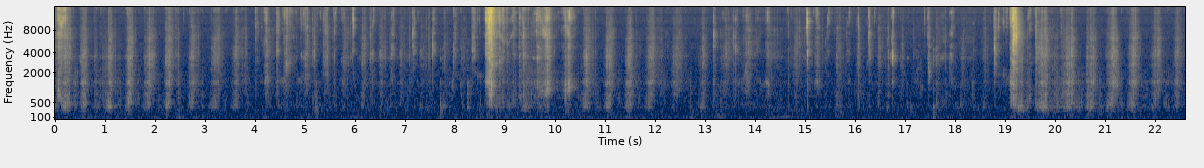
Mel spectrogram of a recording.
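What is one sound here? A woman chews crunchy food loudly and wetly, close to a microphone.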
